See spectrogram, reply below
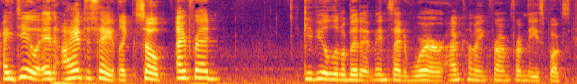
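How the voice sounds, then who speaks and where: Low-voiced woman chatting casually. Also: fairly even intonation, brisk. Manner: chatty and profane, trails off with ums. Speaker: podcast co-host. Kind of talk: casual chat.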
